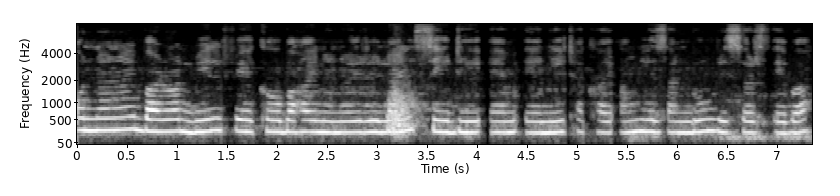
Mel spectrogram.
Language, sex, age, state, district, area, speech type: Bodo, female, 18-30, Assam, Kokrajhar, rural, read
